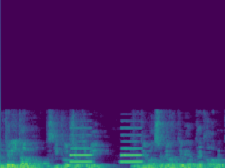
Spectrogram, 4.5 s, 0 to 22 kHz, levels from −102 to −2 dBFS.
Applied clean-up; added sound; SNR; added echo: classical method WPE with log-MMSE.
